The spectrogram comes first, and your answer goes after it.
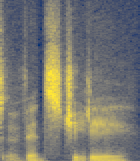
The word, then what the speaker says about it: vncegd: you know me well refer to me as vince gd but if you are completely uh unfamiliar with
